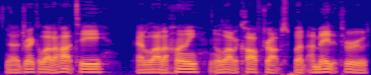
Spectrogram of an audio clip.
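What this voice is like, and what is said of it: Raspy, slightly rough voice. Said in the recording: “My throat's still a little bit raspy, a little bit raspier than normal”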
